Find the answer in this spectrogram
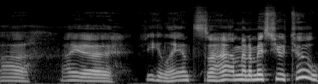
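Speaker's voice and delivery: shy, bashful voice. In a drama, Doghouse answers Lance's offer to shake hands, bashful. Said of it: "What's with the bashful act".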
